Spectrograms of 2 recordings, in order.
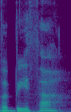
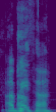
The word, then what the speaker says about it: Ibiza: They were first spotted together last summer on the island of Ibiza. That's how they say it. Ibiza.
